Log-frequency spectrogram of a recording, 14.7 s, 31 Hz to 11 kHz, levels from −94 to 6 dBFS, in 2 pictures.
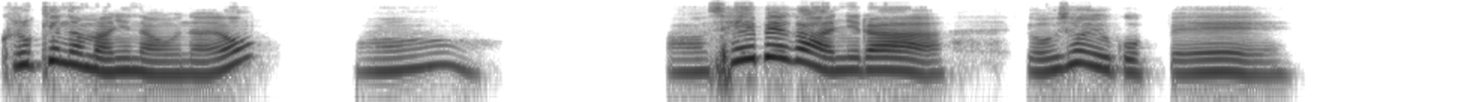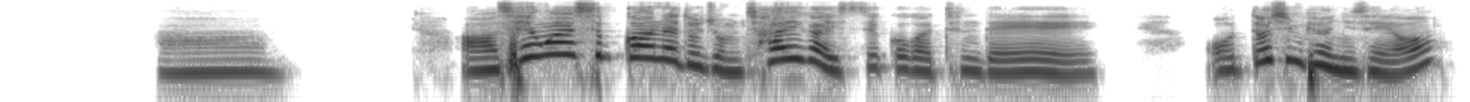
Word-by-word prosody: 그렇게나 270 +2 +2
많이 195 -3 +2
나오나요? 165 - -2 0.4
아. 200 +3 -8 0.9
아 175 +1 -9
3 340 - +4
배가 380 -7 +6
아니라 195 -5 +2 0.4
6-7 190 - -2
배. 165 -2 -5 1.7
아. 175 +1 -11 1.0
아 195 +1 -1
생활 470 - +5
습관에도 390 - +2
좀 200 -5 -5
차이가 340 - +2
있을 195 +4 -6
것 210 -1 -8
같은데 175 -4 -7 0.5
어떠신 310 - -2
편이세요? 195 - -1
195 Hz, 175 characters per minute, -20 LUFS, 175-270 Hz, 1.7 s, 배가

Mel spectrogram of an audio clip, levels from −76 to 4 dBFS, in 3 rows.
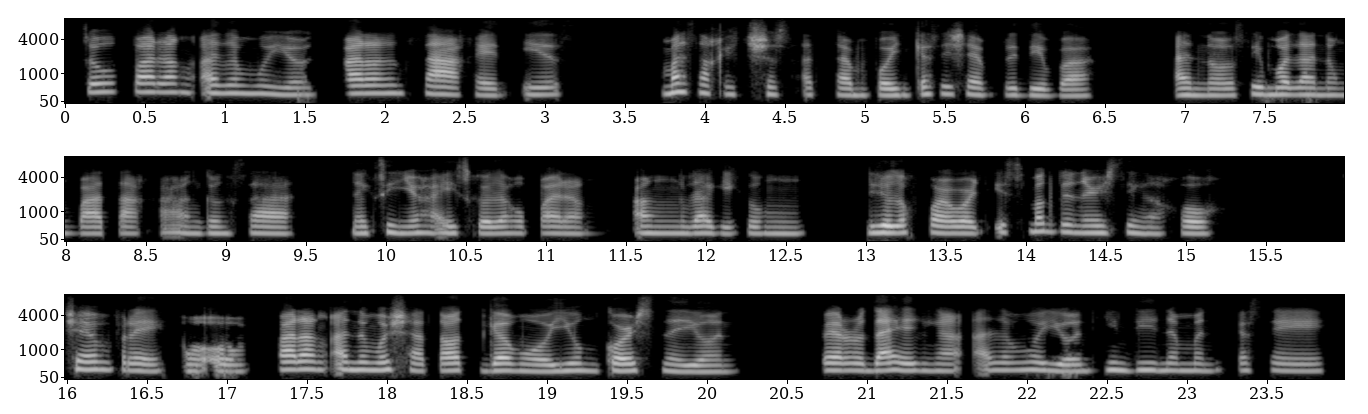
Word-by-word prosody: So, 285 +1 +1
parang 280 -2 +3
alam 250 -1 0
mo 240 - -3
'yun, 210 -1 -4 0.2
parang 250 +1 +4
sa'kin 210 -4 +3
is 210 0 -3 0.6
masakit 255 -5 +1
siya 220 -1 +2 0.2
at 205 - -6
some 195 -1 -2
point, 195 0 0
kasi, 225 +1 -3
siyempre 200 -2 -3
'di 190 -2 -1
ba, 180 0 -1 0.5
ano 195 -1 0
simula 210 -2 +1
nung 200 -1 -7
bata 190 0 0
ka 105 - -11
hanggang 190 0 -4
sa 190 -2 0 0.4
nag 195 0 -2
senior 205 -2 -1
high 195 0 -2
school 190 -1 0
ako 195 0 -2
parang 190 -1 -1 0.2
ang 195 -1 -1
lagi 195 -1 0
kong 190 0 -6 0.4
ni-lu-look 210 0 +5
forward 195 -3 +4
is 220 - -6
mag 240 0 +2
nu-nursing 205 -2 -1
ako. 185 0 -1 0.8
Siyempre, 230 -5 +1 0.2
oo, 190 0 0 0.2
parang 240 0 +7
ano 235 0 +3
mo 230 - +3
siya, 205 -3 +2
totga 210 0 +4
mo, 195 -2 +1
yung 205 +1 -1
course 205 +1 +3
na 200 - -2
'yun. 185 0 -2 0.5
Pero, 215 -1 +4
dahil 215 -1 +4
nga 200 - 0
alam 225 +1 -3
mo - - -2
'yun 200 -2 0
hindi 230 0 -2
naman 210 -1 -4
kasi 205 -2 -4
205 Hz, 150 wpm, -23 LUFS, 195-220 Hz, 0.8 s, parang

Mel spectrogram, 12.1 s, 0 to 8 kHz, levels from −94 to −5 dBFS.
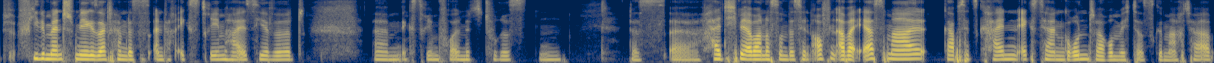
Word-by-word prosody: p - - -16
viele 225 -1 0
Menschen 210 0 +3
mir 200 - +5
gesagt 190 0 +3
haben, 195 -2 -1
dass 185 - -2
es - - -7
einfach 180 +1 -6
extrem 190 0 0
heiß 180 +1 -2
hier 190 -2 -4
wird, 180 +1 -4 0.7
ähm, 180 -1 -6
extrem 185 0 -8
voll - - -6
mit 180 -1 -9
Touristen. 180 0 -5 0.6
Das, 85 0 +2
äh, 85 -1 -7
halte 210 - 0
ich - - -1
mir 215 -4 +6
aber 195 0 +7
noch 195 - +1
so 195 - +1
'n - - -3
bisschen 185 +1 -1
offen, 210 0 -1
aber 190 -1 +5
erst 225 - +6
mal 215 0 +4 0.2
gab's 195 -1 -1
jetzt - - -3
keinen 195 +1 -2
externen 185 -1 -2
Grund, 190 +3 0
warum 170 -1 -1
ich 170 - -6
das - - -6
gemacht 170 -1 -8
habe. - - -3
185 Hz, 210 wpm, -20 LUFS, 180-200 Hz, 0.7 s, aber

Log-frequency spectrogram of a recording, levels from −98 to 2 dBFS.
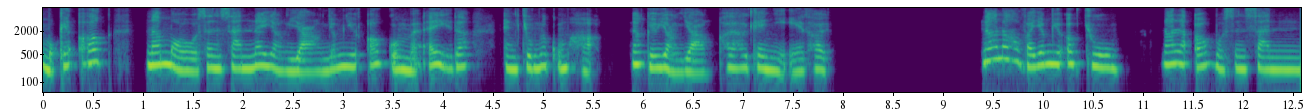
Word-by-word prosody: một 215 -6 +2
cái 270 +1 0
ớt, 335 0 0 0.5
nó 280 0 +6
màu 220 -10 +4
xanh 235 +2 +1
xanh, 230 0 0
nó 265 - +3
giòn 200 -4 -2
giòn 190 0 -2
giống 230 +5 0
như 260 0 +3
ớt 300 - -1
của 235 - +1
Mễ 210 -2 +3
vậy 285 -6 +2
đó, 255 - 0 0.4
ăn 230 -3 +3
chung 240 -1 +2
nó 260 - +1
cũng 230 0 +1
hợp, - - -9 0.3
nó 295 - +5
kiểu 240 -2 +3
giòn 195 -6 +1
giòn, 180 -2 -1
hơi 240 -1 -3
hơi 235 0 -3
cay 240 -2 +1
nhẹ 195 -2 -2
thôi. 225 -2 -5 1.5
Nó 365 +4 +2
nó 405 0 +2
hông 350 -5 -5
phải 250 -3 +1
giống 285 +2 +3
như 300 -1 +6
ớt 305 - +3
chuông, 245 -6 +1 0.4
nó 295 0 +2
là 300 -1 +1
ớt 250 +2 0
màu 240 -4 -1
xanh 225 +1 -1
xanh. 215 -2 -1
235 Hz, 215 wpm, -25 LUFS, 215-270 Hz, 1.5 s, nó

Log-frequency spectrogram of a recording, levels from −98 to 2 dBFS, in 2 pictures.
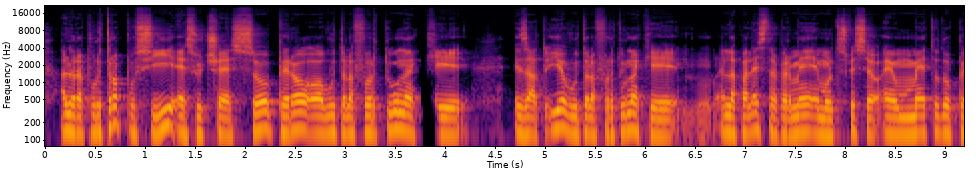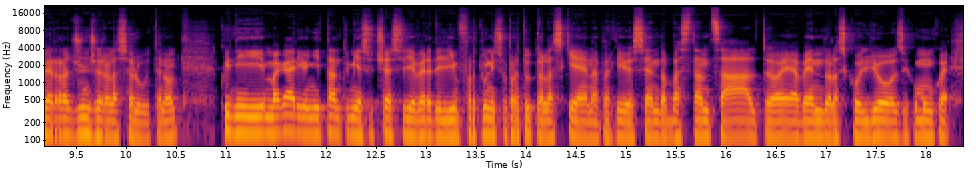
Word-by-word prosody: Allora, 135 -2 +3
purtroppo 135 +3 -1
sì. 135 +8 +1
È 135 -6 +2
successo, 125 +5 0
però 150 +2 +3
ho 130 - +4
avuto 130 +1 0
la 130 - +1
fortuna 135 +1 0
che 120 -1 -2 0.4
esatto. 130 -1 -1
Io 160 +3 +2
ho - - +4
avuto 130 -2 -1
la 125 - +1
fortuna 135 +5 -1
che, 120 -4 -1
mhmm, - - -12
la 130 -1 +3
palestra 135 +1 -1
per 120 0 0
me 135 +1 +3
è 130 - +2
molto 115 -1 0
spesso 120 +1 -2
è 130 - 0
un 125 0 +2
metodo 130 0 0
per 125 -2 +1
raggiungere 120 -1 +1
la 110 - +1
salute, 105 -1 -4
no? 110 +2 -1 0.4
Quindi 130 -1 +2
magari 130 +1 +2
ogni 125 0 0
tanto 125 -1 -2
mi 120 - +1
è - - +3
successo 120 +1 -2
di 120 - +1
avere 115 0 +2
degli 110 0 0
infortuni, 115 +1 -1
soprattutto 120 0 -3
alla 110 0 +1
schiena 105 -2 0
perché 110 +2 -5
io 105 - +1
essendo 105 +1 0
abbastanza 110 +1 -1
alto 110 -1 0
e 105 0 +2
avendo 110 +1 +1
la 105 - 0
scoliosi 110 0 0
comunque, 110 0 -2
120 Hz, 190 wpm, -23 LUFS, 110-130 Hz, 0.4 s, ho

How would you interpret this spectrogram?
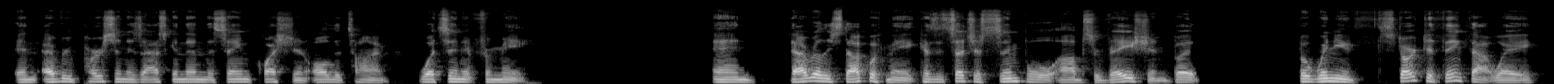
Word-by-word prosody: and 110 -1 -1
every 125 +2 +3
person 130 -1 -3
is 110 -1 -4
asking 115 +1 -2
them 115 -1 0
the 110 - -3
same 120 +2 -1
question 120 -5 -3
all 115 +1 -1
the 110 - -3
time. 105 -5 -7 0.3
'What's 120 0 +2
in 130 -2 +3
it 120 - -3
for 115 - -4
me?'" 105 - -3 1.8
And 110 -3 0 0.3
that 125 +3 +6
really 150 -4 +6
stuck 135 +4 +3
with 145 -7 +1
me 100 -3 -1
'cause 125 -2 -3
it's 115 -1 -5
such 145 -1 +2
a 125 - 0
simple 125 -4 -1
observation, 105 - 0
but 110 -1 +3 1.0
but 135 0 +5
when 140 +3 +5
you 125 -5 +4
th - - -14 0.2
start 160 +4 +1
to 145 - +1
think 165 +2 -2
that 105 -3 0
way, 100 -1 -1
115 Hz, 150 wpm, -22 LUFS, 110-130 Hz, 1.8 s, that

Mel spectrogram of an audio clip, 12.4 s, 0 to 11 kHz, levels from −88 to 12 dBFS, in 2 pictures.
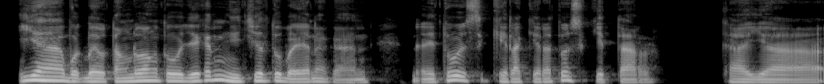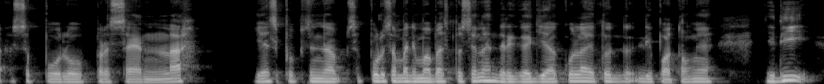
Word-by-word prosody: iya 160 -1 +7
buat 125 -2 +1
bayar 120 -1 +4
utang 120 +1 +1
doang 150 +1 +6
tuh. 140 -1 +5
Jadi 135 +1 +4
kan 170 - +4
nyicil 135 -1 +3
tuh 140 - +3
bayarnya 110 +2 +1
kan. 95 0 -6 0.4
Nah, - - -6
itu 105 +10 -4
se 165 +4 -5
kira-kira 110 -1 -2
tuh 165 -1 +1
sekitar 95 -10 -4 0.6
kaya 100 -2 -2 0.6
10% 100 -1 -3
lah. 120 +2 +2 0.5
ya, 115 +1 -2
10% 120 0 -5
da 110 - +1
10%-15% 125 0 0
lah - - +4
dari 115 -3 0
gaji 110 +1 +1
aku 110 +4 -2
lah 130 -2 +3
itu 120 +1 -2
d 115 0 -6
dipotongnya. 110 0 -3 0.4
Jadi 150 +6 +2
115 Hz, 165 wpm, -23 LUFS, 105-130 Hz, 0.6 s, iya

